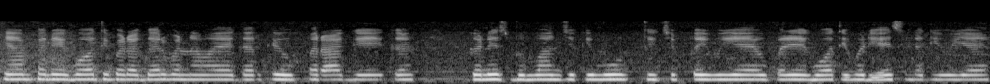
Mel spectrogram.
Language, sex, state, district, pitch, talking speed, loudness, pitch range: Hindi, female, Rajasthan, Bikaner, 225 Hz, 195 wpm, -15 LUFS, 220-225 Hz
